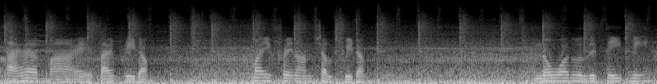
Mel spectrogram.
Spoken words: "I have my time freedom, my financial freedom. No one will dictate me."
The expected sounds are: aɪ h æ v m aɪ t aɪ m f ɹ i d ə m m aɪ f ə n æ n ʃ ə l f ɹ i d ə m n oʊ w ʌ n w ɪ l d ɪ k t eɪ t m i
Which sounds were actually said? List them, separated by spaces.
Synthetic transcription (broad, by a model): aɪ h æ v m aɪ t aɪ m f ɹ i d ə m m aɪ f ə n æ n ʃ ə l f ɹ i d ə m n oʊ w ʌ n w ɪ l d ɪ t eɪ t m i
